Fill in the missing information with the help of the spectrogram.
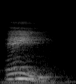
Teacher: Esse M tem som de I. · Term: ditongo decrescente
